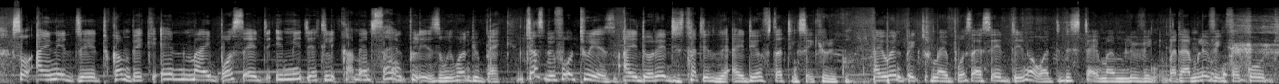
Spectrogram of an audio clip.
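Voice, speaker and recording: A woman speaks at a fairly quick pace with hardly any pauses, her fairly low pitch swinging very widely. Her loudness stays very even over noticeable background noise. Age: 60s. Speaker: farmer and entrepreneur. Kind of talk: interview.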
